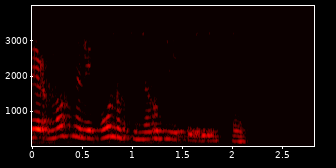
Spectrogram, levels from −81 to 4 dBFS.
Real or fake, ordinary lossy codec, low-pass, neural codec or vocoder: fake; MP3, 24 kbps; 3.6 kHz; codec, 16 kHz, 0.9 kbps, LongCat-Audio-Codec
